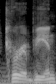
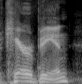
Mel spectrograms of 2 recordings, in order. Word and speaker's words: Caribbean: It's cold weather so stars love to go down to the Caribbean or the Caribbean uh if you want to pronounce it like that.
